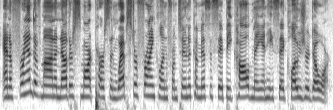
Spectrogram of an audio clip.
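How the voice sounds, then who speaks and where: A woman's voice: fairly high pitch, steady tone, fairly quick, fairly bright tone, clear, resonant tone, no room sound. A woman giving a motivational conference keynote with personal stories, in a plain-spoken, folksy way. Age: 50s. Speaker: keynote speaker.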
